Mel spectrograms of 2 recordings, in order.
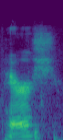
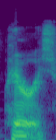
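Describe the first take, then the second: First: The name ends with an sh sound. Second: The name ends with an s sound. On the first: The speaker calls it wrong. "It's not Parish" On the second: The speaker calls it right. "I think it's Paris, right?"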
